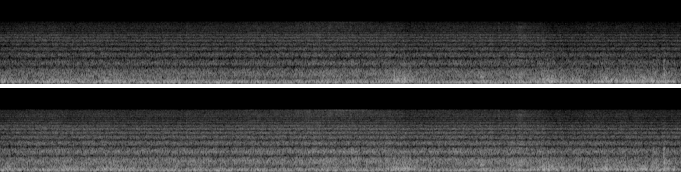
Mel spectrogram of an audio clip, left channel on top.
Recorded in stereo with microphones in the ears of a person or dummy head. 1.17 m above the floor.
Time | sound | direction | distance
0.0 | an insect | 40° right (ahead or behind) | ?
